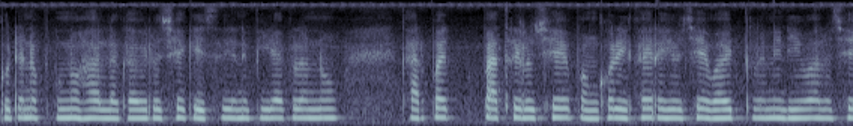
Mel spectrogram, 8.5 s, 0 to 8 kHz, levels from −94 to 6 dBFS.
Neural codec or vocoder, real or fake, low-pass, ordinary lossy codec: none; real; 7.2 kHz; AAC, 32 kbps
